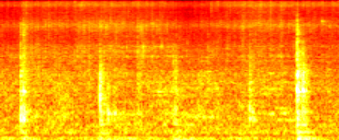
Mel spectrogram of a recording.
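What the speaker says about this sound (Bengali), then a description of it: "মশলা টমেটো সব কিছু পেস্টটা ভেজে নিতে হবে ভালোভাবে।" Spice and tomato paste frying in a pan, a soft steady sizzle broken by four or five distinct scrapes of a spoon stirring, close and without voices.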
